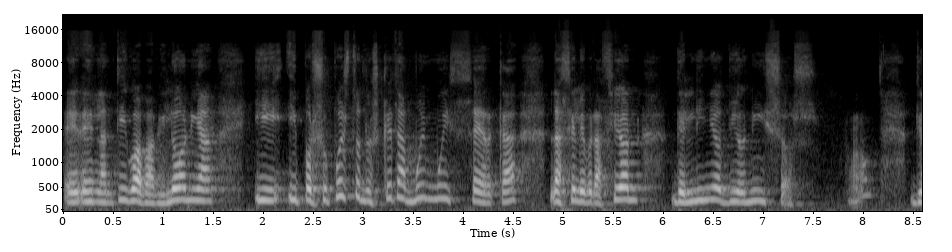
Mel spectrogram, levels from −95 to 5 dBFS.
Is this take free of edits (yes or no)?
yes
